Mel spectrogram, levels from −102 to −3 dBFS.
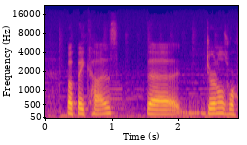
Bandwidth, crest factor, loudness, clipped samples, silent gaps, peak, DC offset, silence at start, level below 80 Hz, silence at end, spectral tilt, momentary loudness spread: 12.5 kHz; 18 dB; -26 LUFS; under 0.1%; none; -8 dBFS; under 0.1%; 0.25 s; -54 dBFS; 0 s; -7.5 dB/octave; 10 LU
